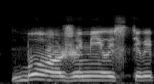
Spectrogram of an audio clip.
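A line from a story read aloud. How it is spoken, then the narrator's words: Groaning. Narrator (Russian): простонал Беорн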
